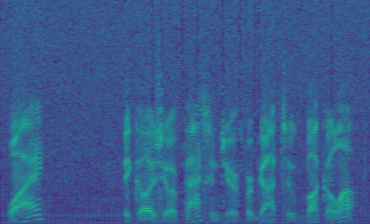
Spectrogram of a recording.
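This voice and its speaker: A noisy 1970s training film soundtrack carries an American man with a low-pitched voice. He reads scripted instructions in a measured, explanatory way, speaking straight to the listener with lively rises and falls in his intonation. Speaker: narrator of a car sales training film.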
